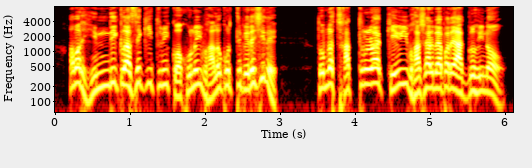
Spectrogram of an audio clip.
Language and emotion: Bengali, disgusted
